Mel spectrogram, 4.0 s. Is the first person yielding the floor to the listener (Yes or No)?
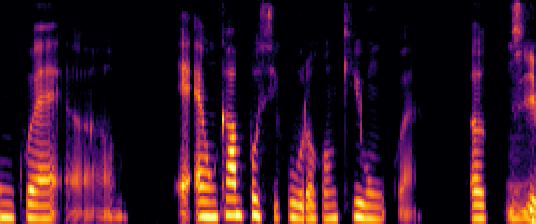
Yes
